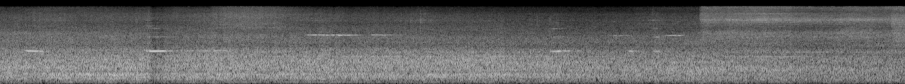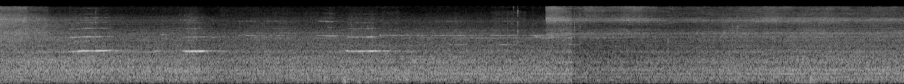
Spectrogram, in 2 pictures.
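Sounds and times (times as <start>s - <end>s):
train wheels rushing on rail: 0.0s - 18.0s
high-pitched squeaks: 5.5s - 7.0s, 9.7s - 14.7s.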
